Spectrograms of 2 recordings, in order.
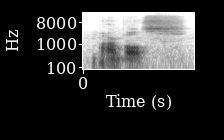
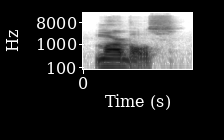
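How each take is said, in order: First: Breathy whispered echo of the name Marbles; whispered repeat. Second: Said in the usual way. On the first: Real, not acted. Teacher whispering a viewer's name while recalling it. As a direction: hush it under your breath as you place it.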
